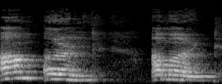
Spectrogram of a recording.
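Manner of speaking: almond as aa-mund, L silent; correct pronunciation. Shown as a demonstration. Teacher showing how we pronounce it, correct pronunciation. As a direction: say almond in two beats without the L. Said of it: "এল উচ্চারণ করবো না".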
